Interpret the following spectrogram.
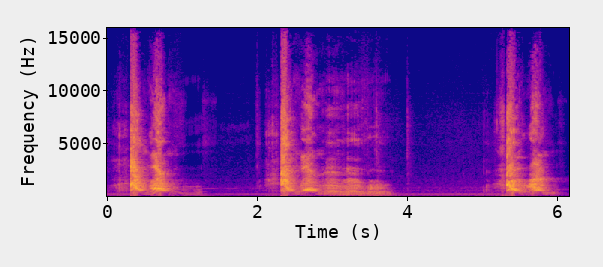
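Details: Dog barking in three spaced doubles, each pair of sharp barks followed by silence, over a low steady background hum.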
